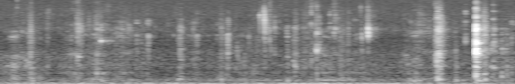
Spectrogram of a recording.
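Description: A person chewing a mouthful of food close to the microphone, with soft wet mouth clicks throughout and a few sharper clicks about four and a half seconds in as another bite is taken.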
